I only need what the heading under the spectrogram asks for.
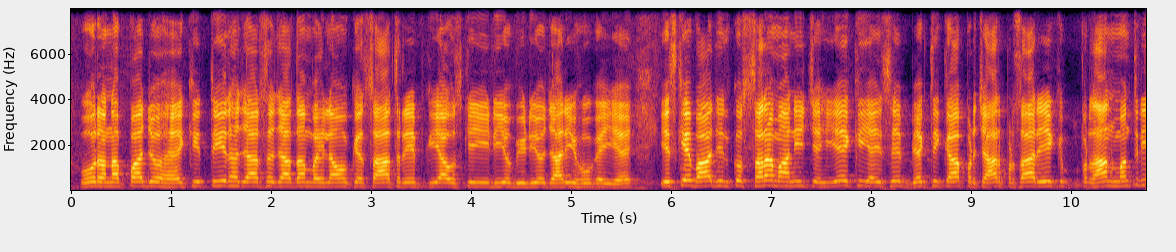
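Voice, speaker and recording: A senior advocate man, answering a street interview with indignant, rapid-fire accusations. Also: sits high, bright, forceful tone, clear, resonant tone. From Uttar Pradesh.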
